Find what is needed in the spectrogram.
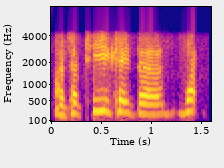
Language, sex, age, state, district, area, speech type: Maithili, female, 30-45, Bihar, Muzaffarpur, rural, conversation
